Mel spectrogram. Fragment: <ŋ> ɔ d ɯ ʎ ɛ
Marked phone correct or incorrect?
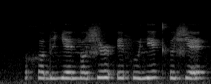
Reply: incorrect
